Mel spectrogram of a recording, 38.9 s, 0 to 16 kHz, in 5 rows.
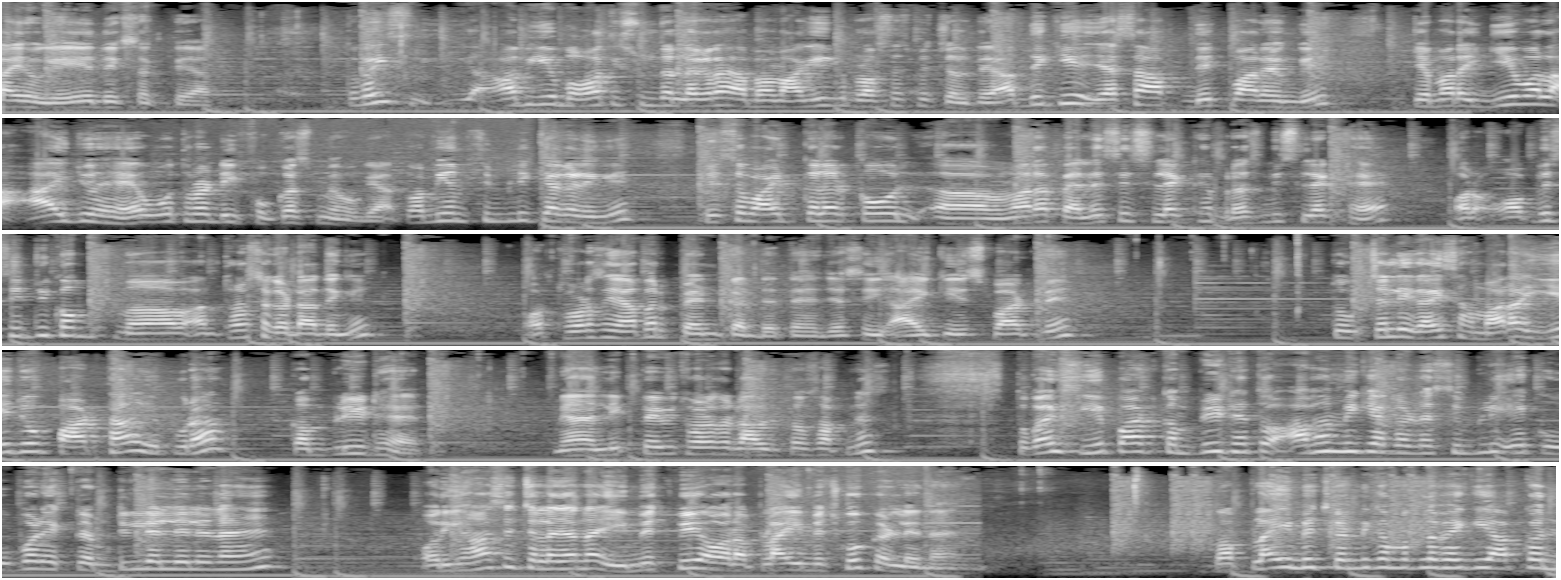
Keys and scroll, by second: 2.0 ctrl+-, 2.3 ctrl+0, 2.8 ctrl+-, 3.7 ctrl+=, 22.6 ctrl+-, 23.6 ctrl+=, 27.9 ctrl+-.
